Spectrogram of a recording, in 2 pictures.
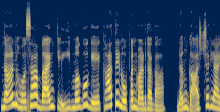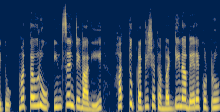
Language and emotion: Kannada, surprised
